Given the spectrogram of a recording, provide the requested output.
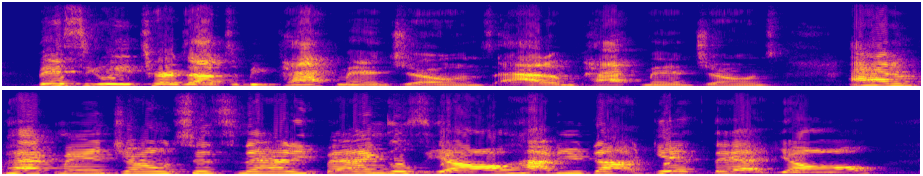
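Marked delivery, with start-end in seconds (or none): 4.2-9.0 spot-on put-on woman's voice, pitched up. Retelling what she said in a video, imitating her voice. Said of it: "I love your impression".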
